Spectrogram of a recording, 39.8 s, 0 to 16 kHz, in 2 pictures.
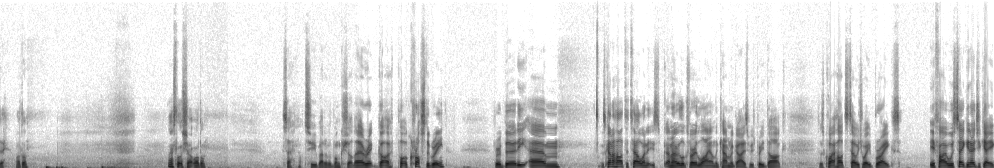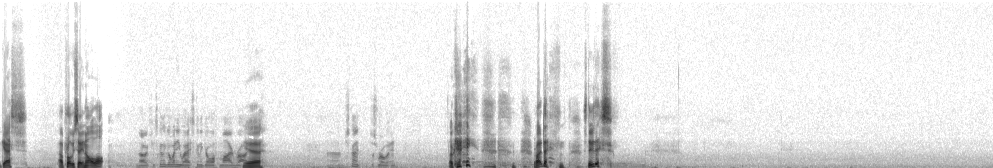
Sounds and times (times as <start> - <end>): Speech: 0.0 - 0.6, 3.4 - 4.2, 5.6 - 8.9, 9.9 - 11.2, 12.0 - 15.7, 16.4 - 18.0, 18.6 - 20.4, 21.0 - 22.0, 22.6 - 25.2, 30.6 - 32.2
Outside, urban or manmade: 0.0 - 39.7.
